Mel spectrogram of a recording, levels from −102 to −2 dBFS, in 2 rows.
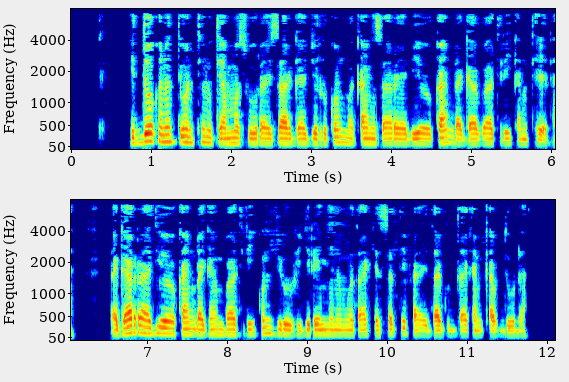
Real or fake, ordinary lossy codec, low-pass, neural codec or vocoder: real; MP3, 32 kbps; 7.2 kHz; none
